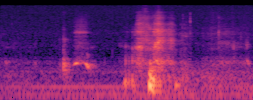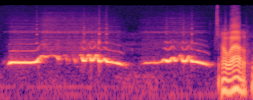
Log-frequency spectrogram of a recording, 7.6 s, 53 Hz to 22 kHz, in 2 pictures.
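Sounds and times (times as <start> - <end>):
speech: 2.2 - 2.6, 7.1 - 7.5
person whistling an imitation of a bird call: 3.9 - 7.0.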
